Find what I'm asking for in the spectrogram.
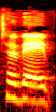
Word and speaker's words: Tove: If you guys want to check it out, go to Tove, T-O-V, am I saying it right? – It's Tove, but obviously with the URL, you can't put the accent on the E. – So go to T-O-V-E,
